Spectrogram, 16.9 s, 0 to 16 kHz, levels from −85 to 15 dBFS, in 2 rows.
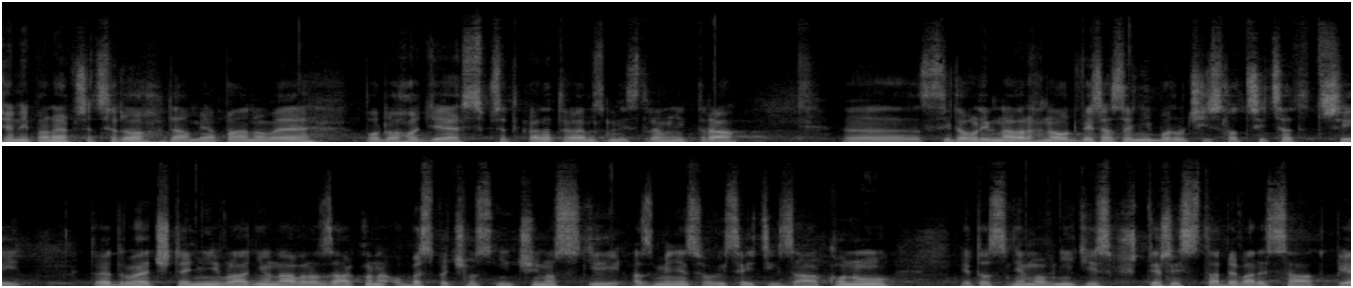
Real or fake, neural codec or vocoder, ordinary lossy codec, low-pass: fake; codec, 44.1 kHz, 7.8 kbps, DAC; Opus, 64 kbps; 14.4 kHz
